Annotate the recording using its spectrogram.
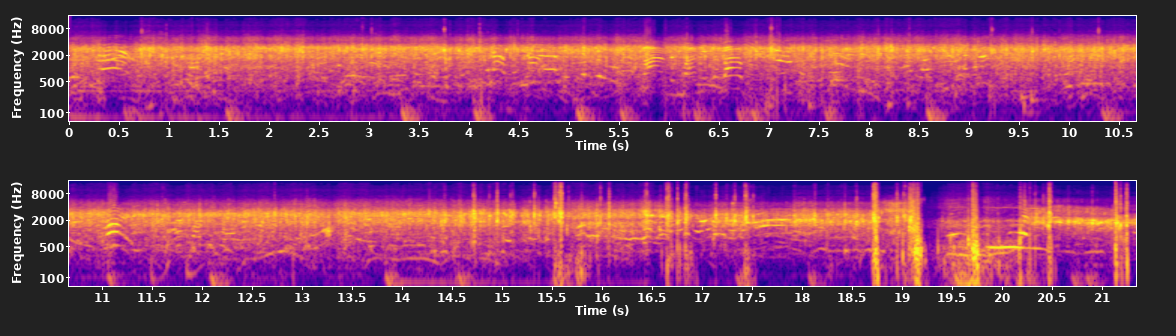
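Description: Many children shouting and calling over one another in a busy swimming pool, over a steady wash of splashing water. Near the end come several loud splashes close to the microphone.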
